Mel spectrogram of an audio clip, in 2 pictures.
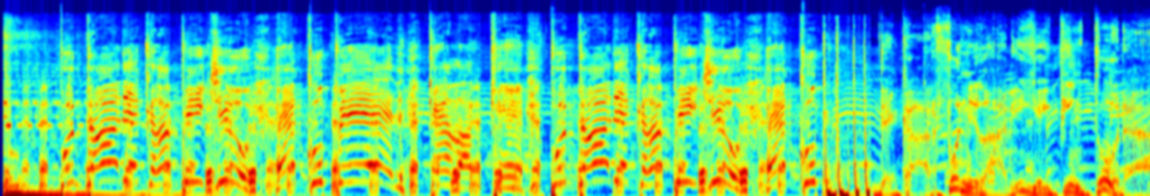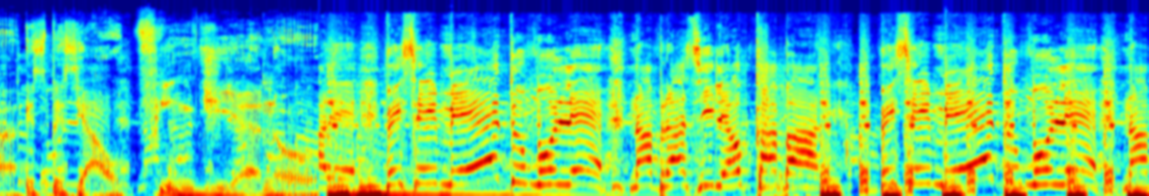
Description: funk ritmado

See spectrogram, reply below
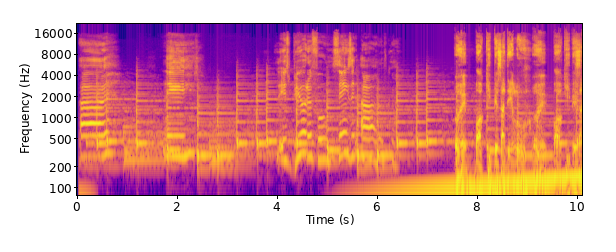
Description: sound car

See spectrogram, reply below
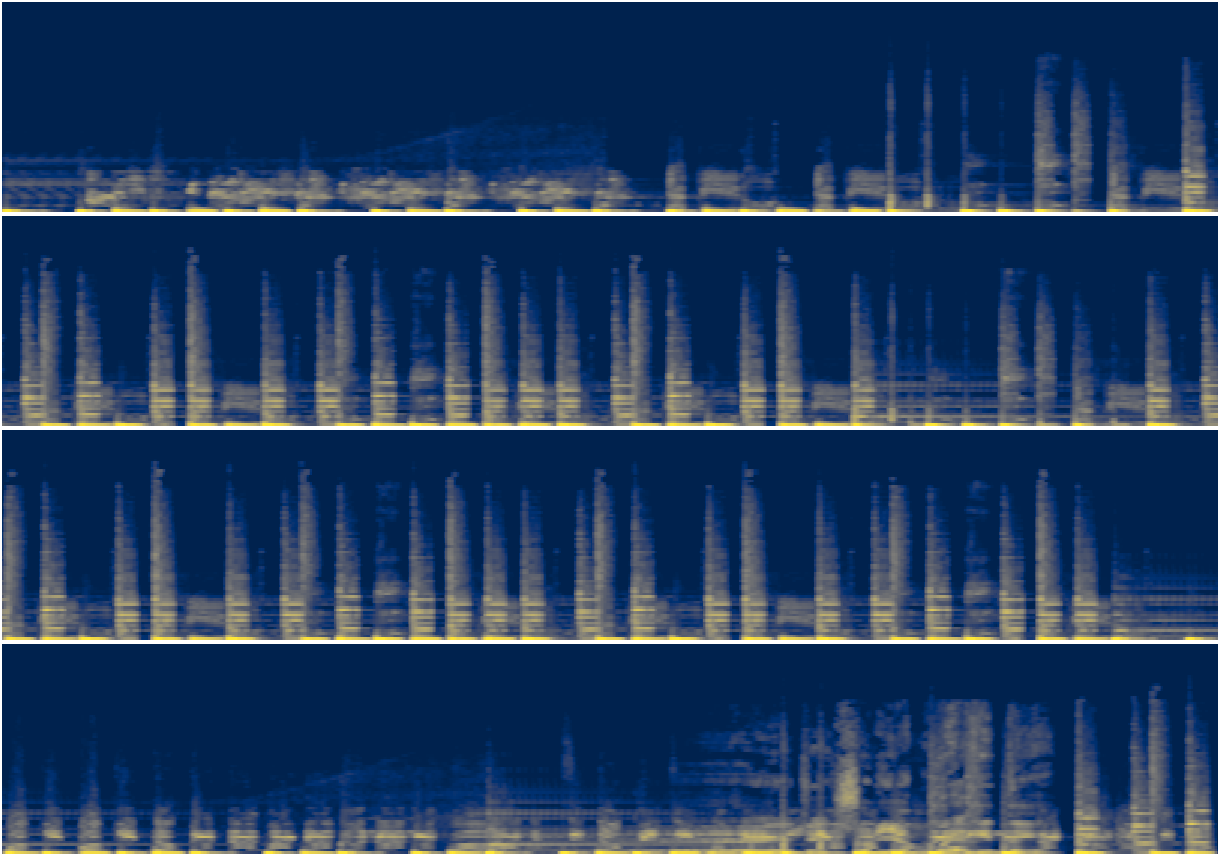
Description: mega funk automotivo

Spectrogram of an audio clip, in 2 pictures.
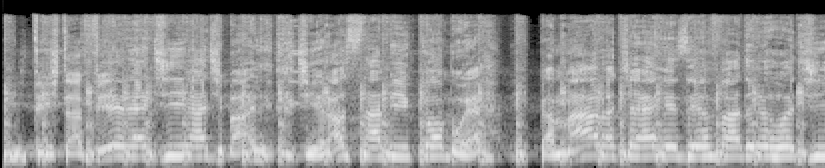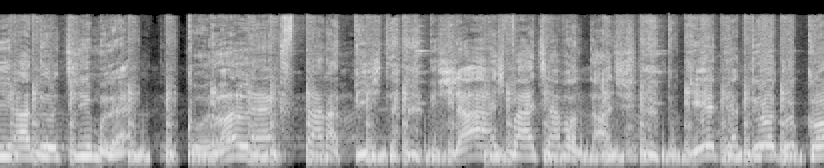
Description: funk mega bass

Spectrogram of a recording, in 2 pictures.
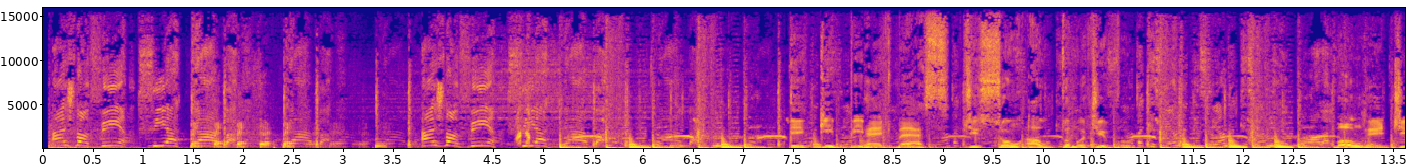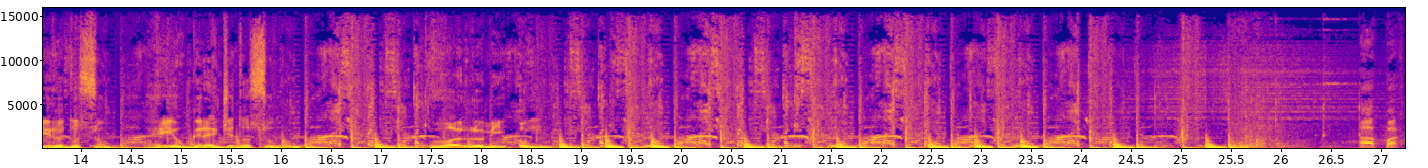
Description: som automotivo; equipe redbass

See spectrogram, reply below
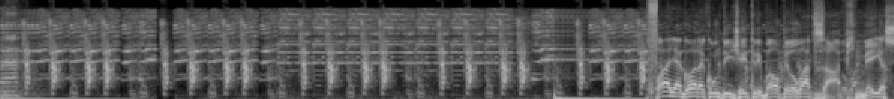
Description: funk bass antigo; cgb cargo transporte e logistica

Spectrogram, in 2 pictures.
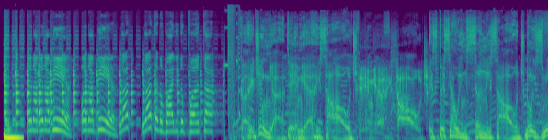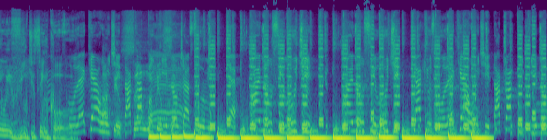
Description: esp insane sound

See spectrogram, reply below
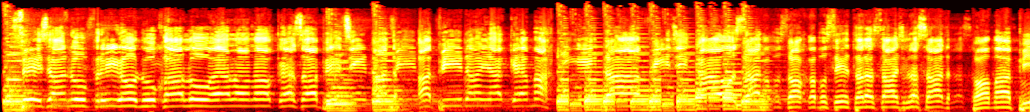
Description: bombox funk

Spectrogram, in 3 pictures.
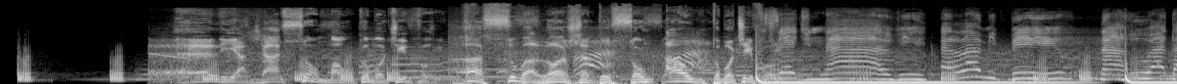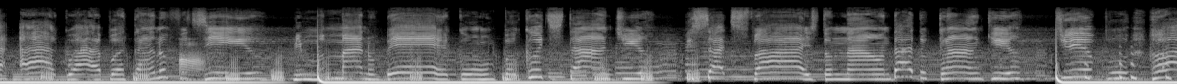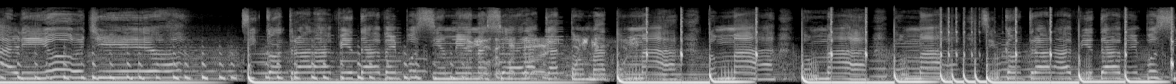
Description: som automotivo

